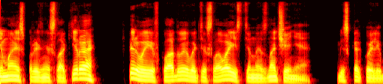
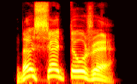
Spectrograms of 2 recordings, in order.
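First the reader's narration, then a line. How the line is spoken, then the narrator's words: Gruff shout, older man. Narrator (Russian): гаркнул немолодой мужчина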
